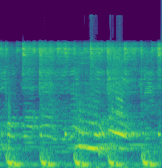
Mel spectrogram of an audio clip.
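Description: Live electronic dance-pop music played loud through a club PA, with a steady four-on-the-floor kick drum about twice a second and gliding synth or vocal lines over it.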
